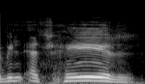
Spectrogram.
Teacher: وقرأ الإمام أبو عمرو البصري ودوري الكسائي بالإمالة الكبرى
